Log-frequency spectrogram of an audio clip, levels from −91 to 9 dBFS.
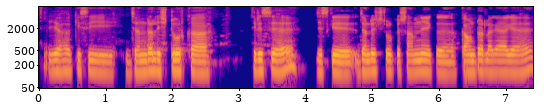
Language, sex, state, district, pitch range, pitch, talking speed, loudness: Hindi, male, Uttar Pradesh, Ghazipur, 130-140 Hz, 135 Hz, 135 wpm, -15 LUFS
